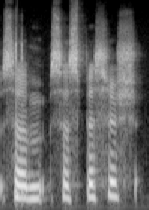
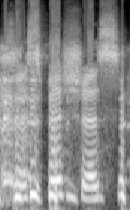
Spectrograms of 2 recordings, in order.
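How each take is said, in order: First: "suspicious" slowly slurred at the end; stumbled word. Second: "suspicious" drawn out syllable by syllable, louder; careful retry. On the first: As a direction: trip over the ending of "suspicious". Stumbles on a word while retelling. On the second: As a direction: sound out "suspicious" slowly and deliberately. Careful retry after stumbling on it. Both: Real, not acted.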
